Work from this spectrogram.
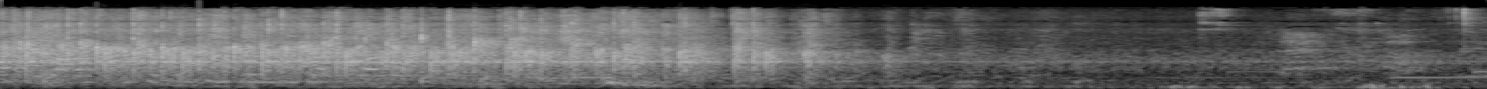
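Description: Applause rises from a church congregation during a sermon, fills the first few seconds, then dies away, leaving quieter voices and room noise.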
